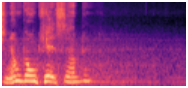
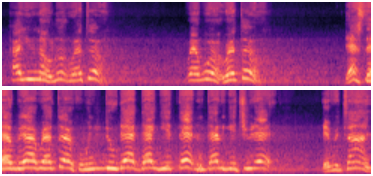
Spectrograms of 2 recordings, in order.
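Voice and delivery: higher, excited back-and-forth voice; mock know-it-all bystander, pitched up; acted onlookers; 6 semitones higher, 3 dB quieter than usual. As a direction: play bystanders arguing over what they see. Acted dialogue between two onlookers.

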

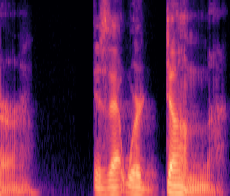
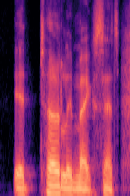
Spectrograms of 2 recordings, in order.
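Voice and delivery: ordinary delivery

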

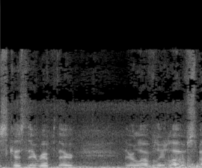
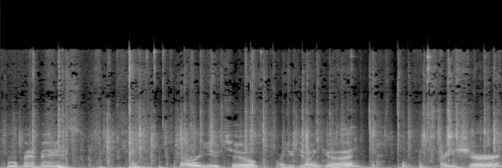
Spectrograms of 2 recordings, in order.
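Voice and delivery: high, slow sing-song voice for pets; 5 semitones higher than usual. Real, not acted. Greeting the babies at home in cooing baby talk. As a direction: coo at the little ones.

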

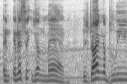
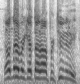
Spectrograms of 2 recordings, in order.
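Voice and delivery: higher-pitched insistence; insistent; 5 semitones higher, faster than usual. Real, not acted. Gamer vowing to stop Dragon Faust, insistent and high. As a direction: push the repeat up in pitch.

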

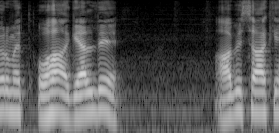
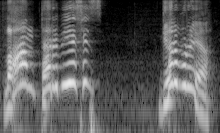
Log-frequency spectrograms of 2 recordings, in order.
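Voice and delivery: high-pitched, very loud shout; real full-volume scolding shout; excited yelling; 11 dB louder than usual. Real, not acted. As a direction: yell furiously at the attacker, voice leaping up. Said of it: "Bağırıp çağırıyorum ama çok heyecanlı yani".

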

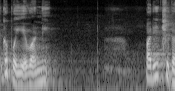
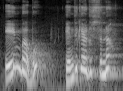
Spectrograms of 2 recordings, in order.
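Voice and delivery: higher-pitched, caring woman's questions; concerned teacher; 9 semitones higher, 3 dB louder, faster than usual. A narrator's reading. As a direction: voice a teacher asking a crying child, pitched up. Teacher gently questions crying child.

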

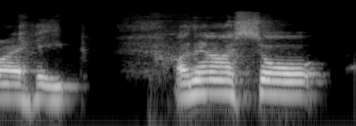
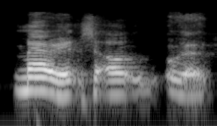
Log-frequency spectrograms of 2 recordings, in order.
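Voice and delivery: usual speaking voice

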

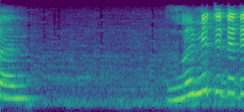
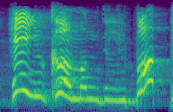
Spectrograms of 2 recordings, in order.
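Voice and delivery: usual speaking voice

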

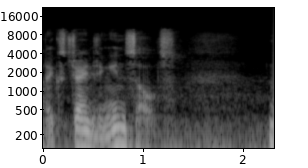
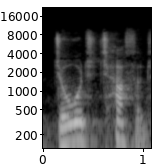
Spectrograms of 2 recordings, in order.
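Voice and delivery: ordinary delivery, nothing marked

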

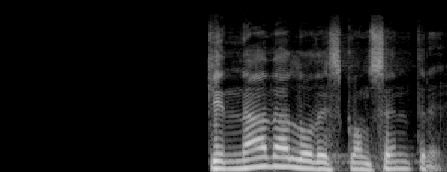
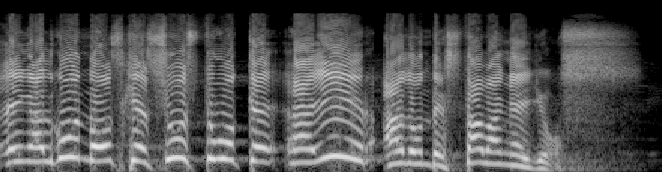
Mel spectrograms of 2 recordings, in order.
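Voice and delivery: raised preacher's voice climbing higher; preaching, building; 7 semitones higher, 5 dB louder than usual. Acted. Preacher tells the congregation Jesus visits the cities, building preaching. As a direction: build from raised teaching into forceful proclamation.

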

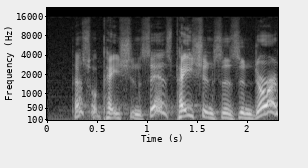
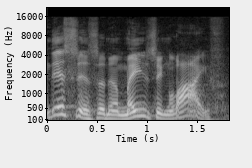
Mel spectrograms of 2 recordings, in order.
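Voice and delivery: ordinary talk, nothing marked

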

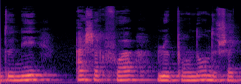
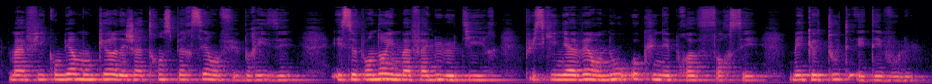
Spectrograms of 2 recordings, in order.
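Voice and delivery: louder, earnest devotional reading; fervent reading; 4 dB louder than usual. Acted. Prayer leader reading Mary's lament to the group, louder. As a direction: read it out with rising fervour. Reads Mary's words to her daughter.

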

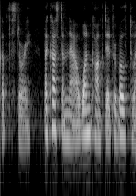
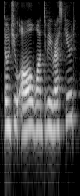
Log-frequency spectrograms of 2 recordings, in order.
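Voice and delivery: loud, higher rising question to a crowd; urgent appeal; 4 semitones higher, 8 dB louder than usual. A narrator's reading. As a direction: appeal to the whole assembly. Ralph appeals to assembly.

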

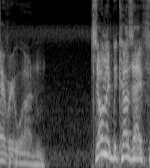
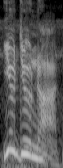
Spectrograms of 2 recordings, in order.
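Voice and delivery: put-on childish quarrel; 5 semitones higher, 4 dB louder than usual. Childish back-and-forth quarrel.

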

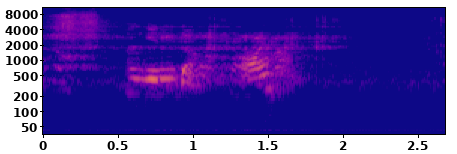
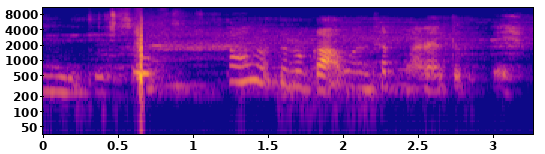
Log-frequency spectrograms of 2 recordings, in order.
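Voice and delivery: normal talking voice

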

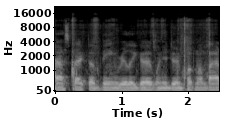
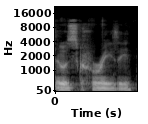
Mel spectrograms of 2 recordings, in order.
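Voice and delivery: normal talking voice

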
